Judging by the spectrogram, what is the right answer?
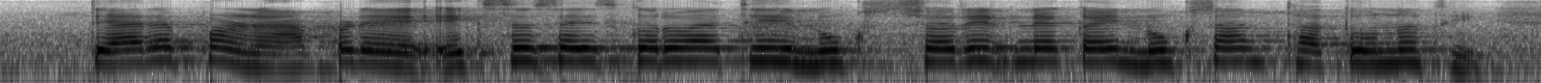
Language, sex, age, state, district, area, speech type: Gujarati, female, 18-30, Gujarat, Rajkot, urban, spontaneous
